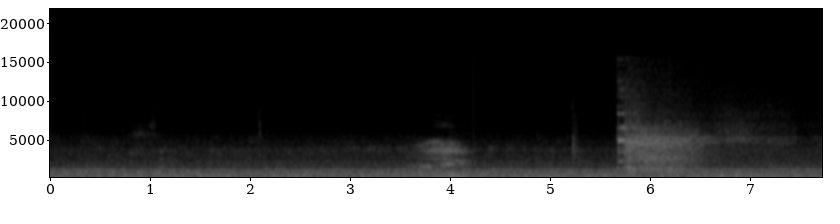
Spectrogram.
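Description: Interior of a Great Western Railway Class 165 diesel multiple unit drawing to a stop: steady running rumble, a brief high squeal about four seconds in, then a sudden loud hiss of released air lasting under two seconds, about six seconds in.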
